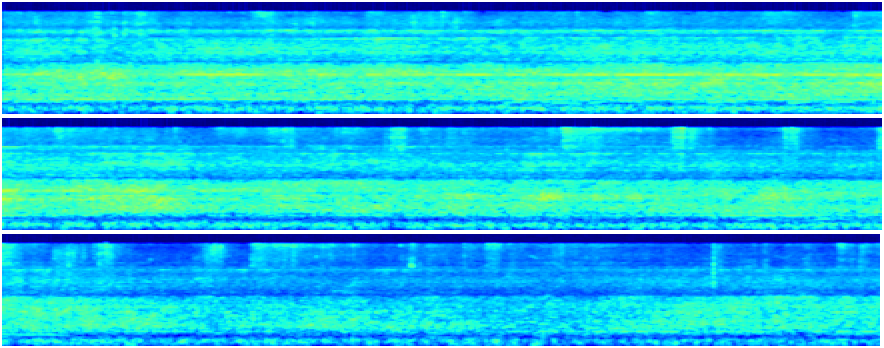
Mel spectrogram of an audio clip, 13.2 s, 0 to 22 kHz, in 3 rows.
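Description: Jet engines of an Airbus A320-family airliner running as it moves along the runway: a steady rush of engine noise with a high whine held on a constant pitch.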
